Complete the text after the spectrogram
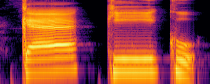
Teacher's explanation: Kaf punya sifat namanya hams hams itu artinya adalah mengalirkan nafas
